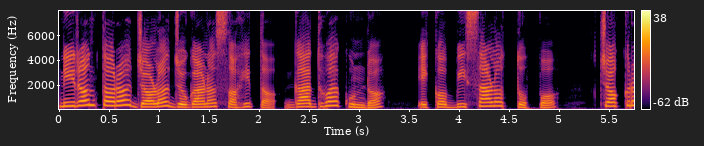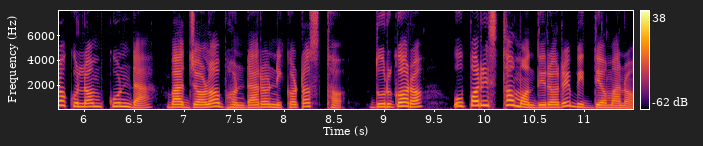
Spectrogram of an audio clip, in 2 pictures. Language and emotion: Odia, neutral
